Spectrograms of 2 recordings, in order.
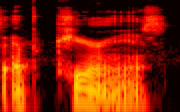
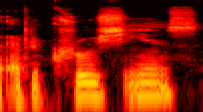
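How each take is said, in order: First: Epicureans said "epi-CURE-ee-ans"; corrected Epicureans. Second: Epicureans misread as "epi-CROO-shee-ans"; mispronounced Epicureans. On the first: Reader settling on a hard name in scripture, Epicureans said "epi-CURE-ee-ans". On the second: Reader trying out a hard name in scripture, Epicureans said "epi-CROO-shee-ans". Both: Real, not acted. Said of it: "I think it's Epicureans".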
